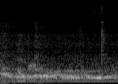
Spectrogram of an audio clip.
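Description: Lotan pigeons at a pigeon sale in Purba Medinipur give a brief, soft, close coo that rolls along in a low, wavering tone.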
